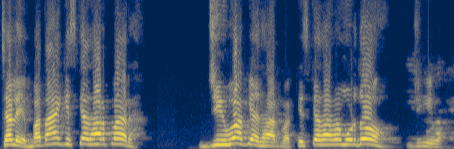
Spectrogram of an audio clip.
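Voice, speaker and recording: A man's voice: extremely high pitch, lively intonation, moderate pace, a bit bright. A man teaching a grammar lesson to a class, quizzing students with repeated questions.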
